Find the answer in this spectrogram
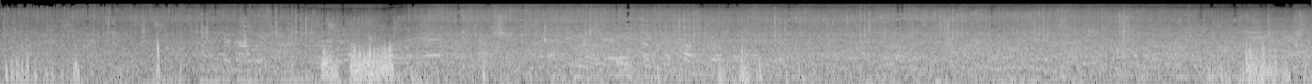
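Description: City street traffic heard from a moving bicycle: a steady low drone of vehicles, with a louder passing rumble about three seconds in.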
